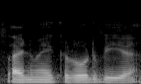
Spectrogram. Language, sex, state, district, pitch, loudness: Hindi, male, Bihar, Lakhisarai, 105 Hz, -23 LUFS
